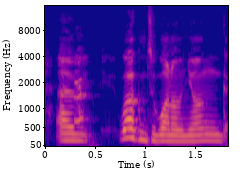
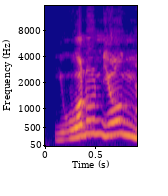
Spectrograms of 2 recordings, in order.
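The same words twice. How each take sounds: First: Said in the usual way. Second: Loud high announcer call; excited shout. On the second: Acted. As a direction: belt out the show title. Host shouts show title.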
